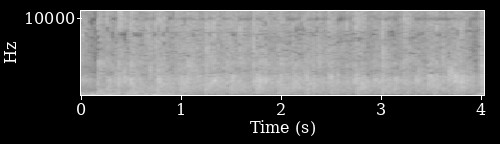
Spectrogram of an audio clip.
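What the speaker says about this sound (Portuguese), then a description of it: "Vamos aplaudir a Jesus" A church congregation applauds together during a Santa Ceia (communion) service in Garanhuns, a steady, dense wash of clapping filling the room for the whole stretch, with a faint voice briefly audible near the start.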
